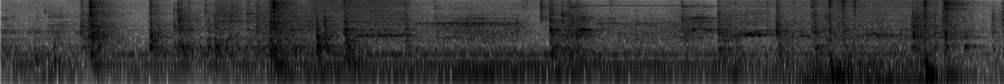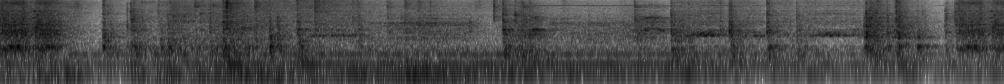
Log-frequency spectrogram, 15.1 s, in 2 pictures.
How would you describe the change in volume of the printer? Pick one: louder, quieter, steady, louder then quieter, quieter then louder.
quieter.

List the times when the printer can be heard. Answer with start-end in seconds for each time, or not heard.
0.0-15.0.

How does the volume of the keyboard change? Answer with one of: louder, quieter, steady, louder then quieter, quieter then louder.
quieter.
